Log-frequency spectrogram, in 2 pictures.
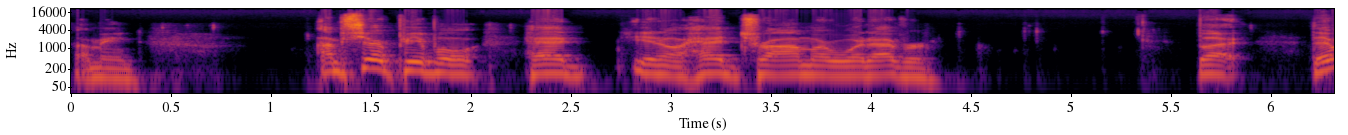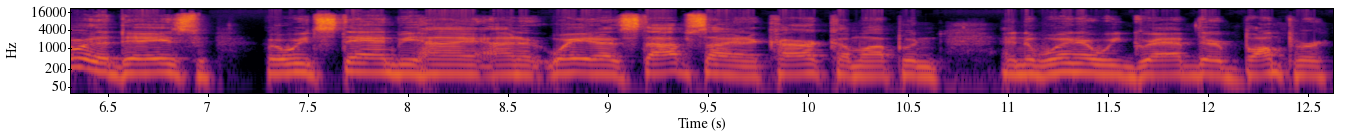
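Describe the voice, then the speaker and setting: A man with an American accent talks in a plain, everyday voice, fairly high in pitch, with ordinary pitch variation and very even loudness. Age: 60s. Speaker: YouTube lifestyle host. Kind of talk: casual nostalgic talk to camera. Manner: rambling, conversational.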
